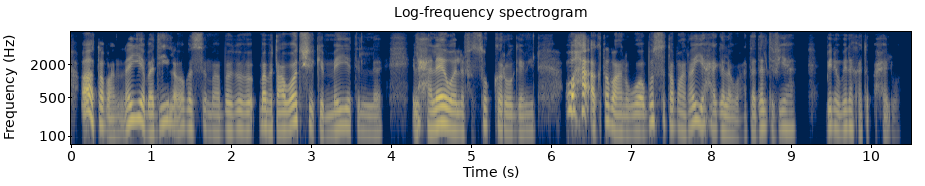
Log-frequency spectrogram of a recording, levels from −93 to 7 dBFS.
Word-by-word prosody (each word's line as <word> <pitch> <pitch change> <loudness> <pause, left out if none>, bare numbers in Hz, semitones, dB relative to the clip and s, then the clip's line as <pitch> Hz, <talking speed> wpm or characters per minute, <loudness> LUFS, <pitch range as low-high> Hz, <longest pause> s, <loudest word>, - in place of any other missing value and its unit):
آه - - +9
طبعًا 105 +2 -2
هي 205 +5 +3
بديل 160 +9 -3
آه - - -3
بس 150 -1 -6
ما 125 -3 -9
ب - - -14
ب 135 +1 -4
ب - - -4
ما 155 - +3
بتعوضش 140 +5 +2
كمية 140 +4 -5
ال 120 -2 -11 0.4
الحلاوة 155 +1 +6
اللي 135 - -5
في - - -15
السكر 150 -4 -6
وجميل. 125 +1 -8 0.4
هو 275 - +10
حقك 285 +1 +5
طبعًا 125 -11 -1
وبُص 130 +10 -2
طبعًا 150 -4 -5
أي 170 -1 -2
حاجة 135 -3 -6
لو 110 -4 -7
اعتدلت 125 +7 -7
فيها- 140 -1 -10 0.4
بيني 150 -1 -4
وبينك- 145 +1 -7
هتبقى - - -14
حلوة، - - -13
140 Hz, 190 wpm, -25 LUFS, 125-155 Hz, 0.4 s, هو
